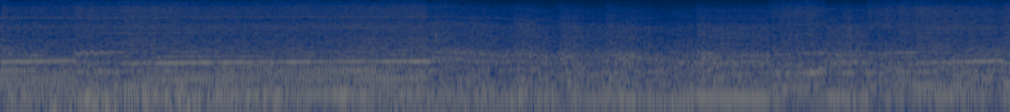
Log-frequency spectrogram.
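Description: A racing car engine screams at high revs, dropping in pitch as it brakes and rising again as it speeds up.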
